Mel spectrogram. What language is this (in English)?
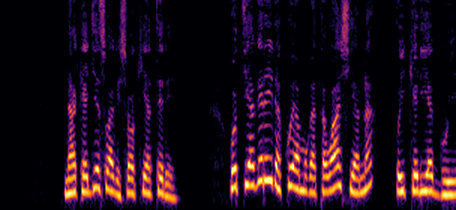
Kikuyu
